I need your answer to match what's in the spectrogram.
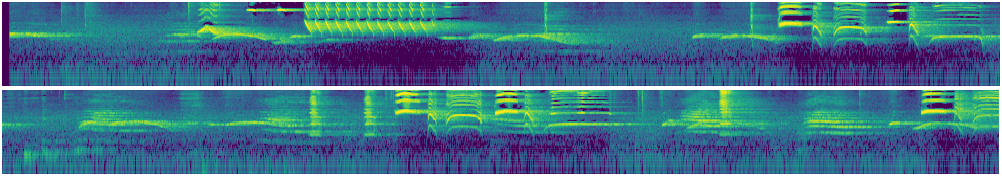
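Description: A Chopi blackbird sings a varied run of liquid whistles and buzzy bursts, copying a Great Kiskadee.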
